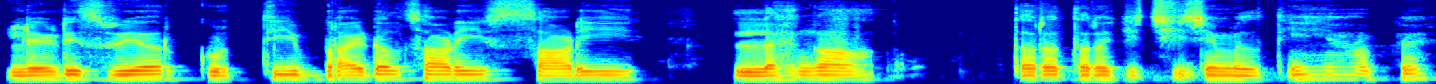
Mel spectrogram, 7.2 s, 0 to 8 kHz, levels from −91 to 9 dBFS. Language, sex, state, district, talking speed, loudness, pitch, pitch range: Hindi, male, Uttar Pradesh, Gorakhpur, 115 wpm, -18 LUFS, 115 Hz, 105-120 Hz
